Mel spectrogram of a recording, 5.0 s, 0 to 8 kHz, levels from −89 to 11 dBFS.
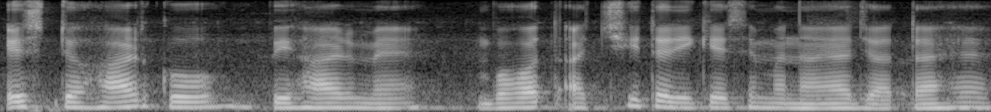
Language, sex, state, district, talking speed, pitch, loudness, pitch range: Hindi, male, Arunachal Pradesh, Lower Dibang Valley, 145 wpm, 130 Hz, -16 LUFS, 125-140 Hz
